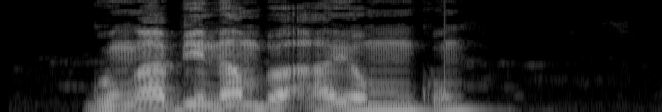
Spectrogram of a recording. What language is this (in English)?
Ghomala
